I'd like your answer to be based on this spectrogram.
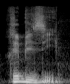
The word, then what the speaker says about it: Ribisi: Ribisi, so wird er ausgesprochen.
